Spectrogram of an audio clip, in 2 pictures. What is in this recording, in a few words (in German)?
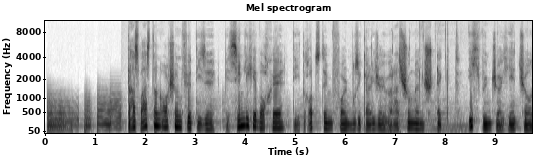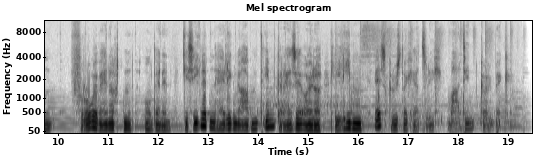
Outro Ansage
